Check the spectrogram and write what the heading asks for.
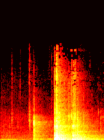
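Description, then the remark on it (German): A door swings shut: a faint click of the handle, then a solid, full-bodied thud that lingers briefly before fading. No one speaks. “Jetzt mache ich hier noch schnell die Tür zu.”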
